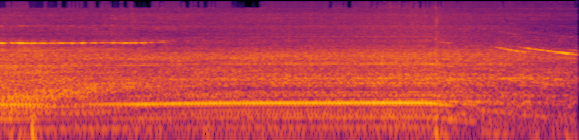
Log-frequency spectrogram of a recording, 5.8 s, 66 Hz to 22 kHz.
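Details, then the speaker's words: 1993 Hoover Turbopower 1000 U2814 upright vacuum found at the tip, with clogged filters and a full bag: steady motor whir with a thin high squeal on top. Owner suspects a dry motor bearing needing lubrication. Squeak. "squeaky might need lubricating or something there we go anyway so we know it works I think I'll be able to say about motor has just got dry bare"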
